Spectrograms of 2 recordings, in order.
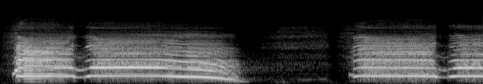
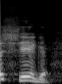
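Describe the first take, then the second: First: Two huge screams, far higher and louder; desperate shouted Chega into a cloth; screaming. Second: Said in the usual way. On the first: Shown as a demonstration. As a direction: scream Chega until the voice cracks. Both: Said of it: "ó, grita".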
